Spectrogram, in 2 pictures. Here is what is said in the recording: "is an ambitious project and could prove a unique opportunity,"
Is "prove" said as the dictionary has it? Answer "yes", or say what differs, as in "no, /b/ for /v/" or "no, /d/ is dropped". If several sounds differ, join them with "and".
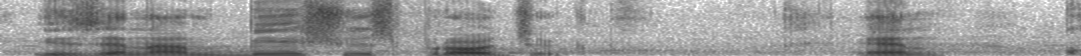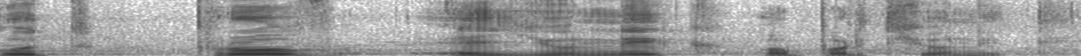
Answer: yes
